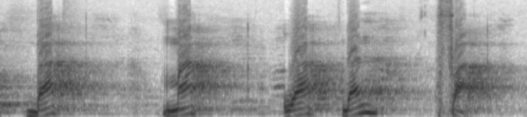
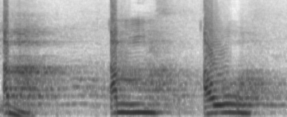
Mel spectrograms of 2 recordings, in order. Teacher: Dan huruf ba itu termasuk kepada makhraj syafatain, dua bibir, bukan lisan ya, syafatain dua bibir. Yang dua bibir itu ba, ma, wa, dan fa.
